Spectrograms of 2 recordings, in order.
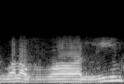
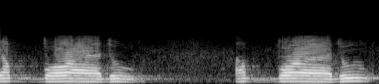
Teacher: هي الضاد تخرج من حافة اللسان، من حافة وسط اللسان مع ما يقابله من الأضراس العليا · Shown in: second take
